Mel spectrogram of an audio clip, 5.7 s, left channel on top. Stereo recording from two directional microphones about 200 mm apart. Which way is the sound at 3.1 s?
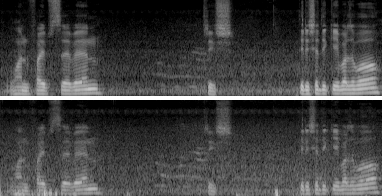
50° left (ahead or behind).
